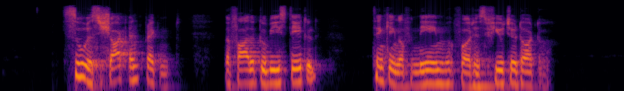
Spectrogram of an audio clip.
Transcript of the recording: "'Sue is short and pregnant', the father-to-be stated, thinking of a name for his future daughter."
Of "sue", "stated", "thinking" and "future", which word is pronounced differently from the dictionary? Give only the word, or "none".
thinking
